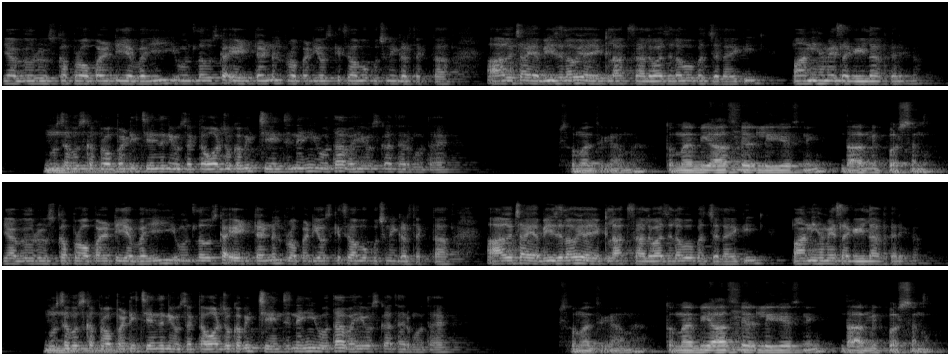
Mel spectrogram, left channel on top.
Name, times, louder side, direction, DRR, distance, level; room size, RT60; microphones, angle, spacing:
voice 1, 0.0-7.6 7.9-9.2 9.9-13.9 16.7-16.9, equal, 55° right, 4 dB, 1.5 m, -29 dB
voice 2, 9.9-10.6 15.0-18.7, right 1 dB, 15° right, -1 dB, 1.9 m, -28 dB
23.5 x 8.0 x 5.5 m, 0.74 s
head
